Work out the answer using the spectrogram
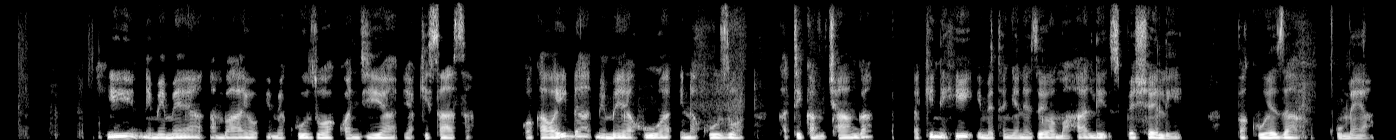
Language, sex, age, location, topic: Swahili, male, 36-49, Nairobi, agriculture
